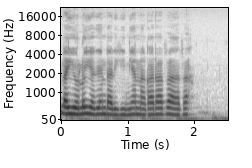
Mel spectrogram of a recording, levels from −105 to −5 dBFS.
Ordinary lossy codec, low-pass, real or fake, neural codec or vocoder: none; none; real; none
